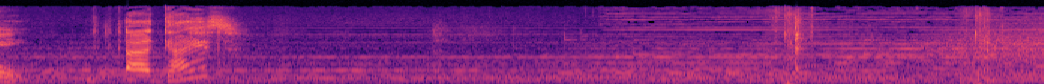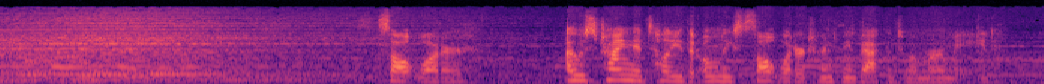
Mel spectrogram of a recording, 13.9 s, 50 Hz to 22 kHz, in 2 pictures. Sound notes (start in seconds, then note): 2.7 bright music; 5.0 tail thudding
